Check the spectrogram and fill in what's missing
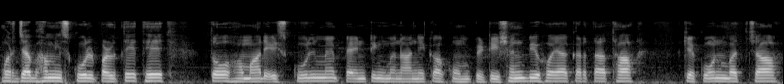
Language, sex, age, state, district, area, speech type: Urdu, male, 18-30, Delhi, East Delhi, urban, spontaneous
